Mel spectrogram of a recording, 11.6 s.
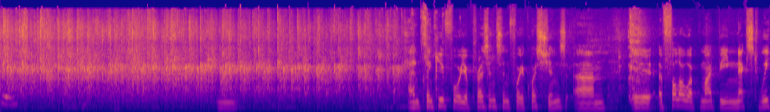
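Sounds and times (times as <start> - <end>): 
audience applause: 0.0 - 7.0
speech: 6.1 - 11.5.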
